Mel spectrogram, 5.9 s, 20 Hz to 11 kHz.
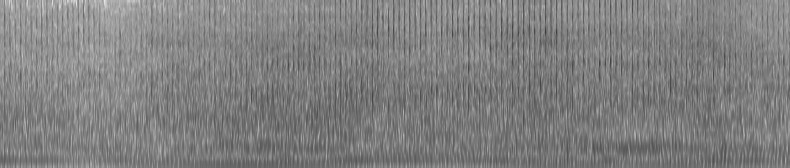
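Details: Fairly new Craftsman 7.0 mower, formerly a no-start with air filter missing, running after repair with air cleaner refitted: single-cylinder holds steady even mid-pitched drone, no misses, burning off a little oil; running properly.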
